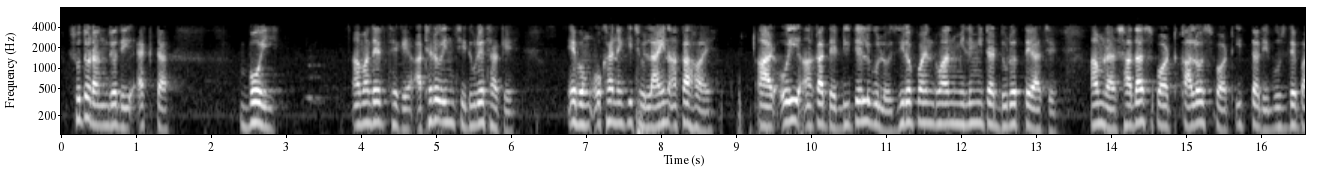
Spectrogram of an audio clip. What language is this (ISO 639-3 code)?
ben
